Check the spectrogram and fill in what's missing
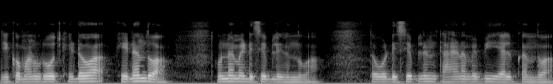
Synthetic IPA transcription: d͡ʑeːkomaːɳ̤ũɾoːd͡ʑkʰekʰeːɗə̃nd̪oaː | ʊnəmẽɖɪsɪplɪnɦʊ̃ːnd̪oaː | t̪ɐuɦoɖɪsɪplɪnʈʰaːɪəɽ̃əmẽbʱɪɦɛlp̚kɐ̃nd̪oa̰ː

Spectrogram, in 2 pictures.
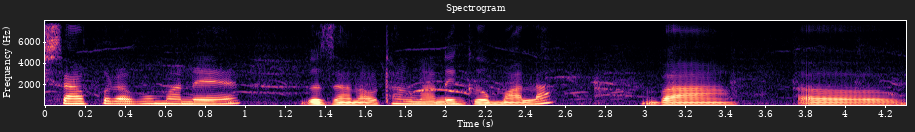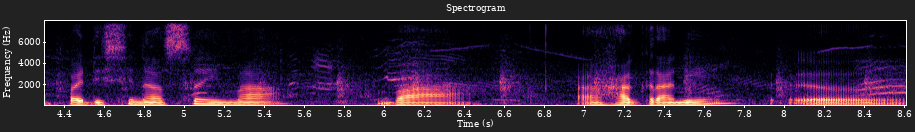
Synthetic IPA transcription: isapʰɯɾabɯmaneɡɯzanawtʰaŋnanɯɡɯmalaba | bajdisinasɯjmaba | ɦaɡɾani

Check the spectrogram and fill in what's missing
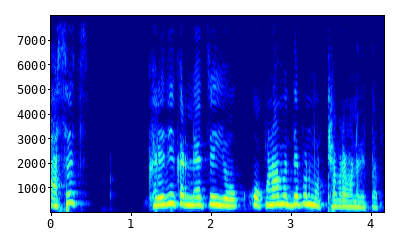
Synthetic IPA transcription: əsət͡s | kʰəɾed̪iːkəɾɳjat͡sejoɡkokɳaməd̪ʱːjep̬əɳmoʈʰjapɾəmaɽ̃d̪et̪at̪

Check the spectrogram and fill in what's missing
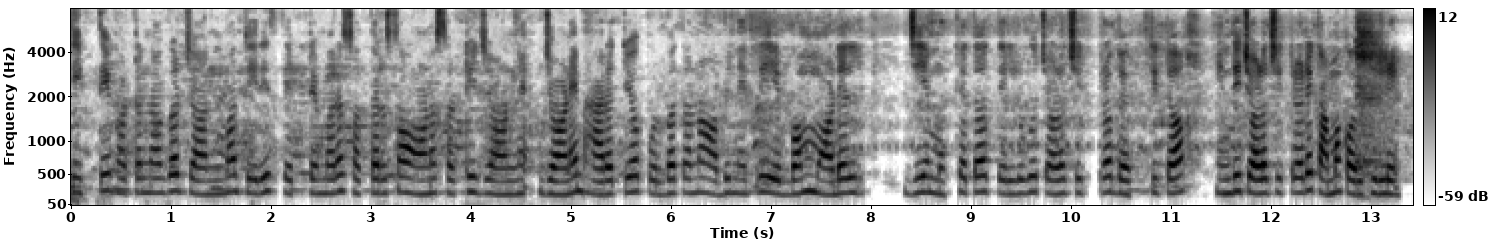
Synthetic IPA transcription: d̪ip̚t̪iɡʱɔʈnəɡəɾd͡ʒanmãt̪iɾisːep̚ʈembəɾsət̪ːəɾsɔɔɽ̃səʈʰːid͡ʒɔɽ̃ebʱaɾt̪ijɔpuɾbət̪ɔnaːbʱinet̪ɾiebɔmːɔɖel | d͡ʒiemukʰjət̪ɔt̪elːuɡt͡ʃɔɭɔt͡ʃit̪ɾəbjəp̚t̪it̪ɔɦind̪it͡ʃɔɭɔt͡ʃit̪ɾɔɾekamɔkɔɾut̪ʰile

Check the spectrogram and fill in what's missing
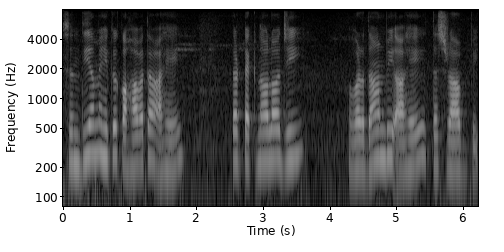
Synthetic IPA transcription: sɪ̃nd̪ʱiːəmẽɦɪkʊ̆kɐɦaːʋət̪aaːɦe | t̪ɐʈɛːknɔːlɔːd͡ʑi | ʋɐɾd̪aːnbɪaːɦet̪ɐʃɾaːbbɪ̰

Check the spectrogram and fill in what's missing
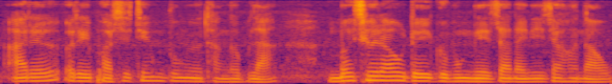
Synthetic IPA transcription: a̰ɾɯɾepʰaɾsitʰiŋbuŋnɯtʰaŋɡɯbla | mbɯjsʰɯɾawdɯjɡubuŋnezanajnizaɦɯnaw

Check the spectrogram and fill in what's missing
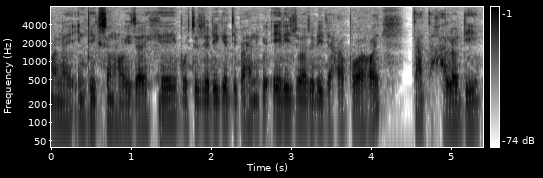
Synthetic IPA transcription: manɛʔḭnpʰeksɔnɦojzajxejbɔstuzodiketipaɦanikojʔeɹizʊwazodizakapɔwaɦɔj | tathalɔdi

